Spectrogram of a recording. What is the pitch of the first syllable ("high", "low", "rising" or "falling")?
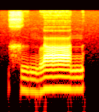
low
